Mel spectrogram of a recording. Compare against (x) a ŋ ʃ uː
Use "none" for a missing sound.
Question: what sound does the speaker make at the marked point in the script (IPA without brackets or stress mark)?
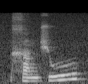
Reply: x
